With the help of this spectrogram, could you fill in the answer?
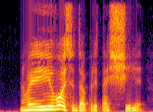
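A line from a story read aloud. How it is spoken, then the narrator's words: Grumbling. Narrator (Russian): проворчала она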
